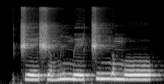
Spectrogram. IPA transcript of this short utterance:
t͡ʃeː˨ʃə˨mi˦ meː˧ t͡ʃi˦ŋə˦moː˧

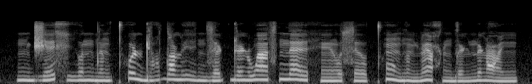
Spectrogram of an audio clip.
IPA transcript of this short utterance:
nd͡ʒe˩˥ xi̤˩ʊ̯ndə̃˩ɡt̪ʰʊ˥˨ɳ ɖi̤˩˥ dˤə˦ɳe̤˥˨ nzɘ˩˥ʈɖɘ˦ɳ wã˦sn̪ɛ˥˨ɪ̯ hẽ˩ʊ̯sɘ˩ʊ̯ t̪ʰõ˥˨ɡə̃˩ɡɳɛ̃˥˨ħ ŋɡɘ˩ɳ n̪ə˦ɳʕĩ˩

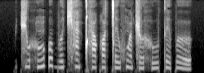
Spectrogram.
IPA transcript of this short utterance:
t͡ɕuhũ ʔobɵ t͡ɕʰæ̃ǃʰæqʷɑǀe xʷɑ̃ʈ͡ʂɵ hu t̪epɵ

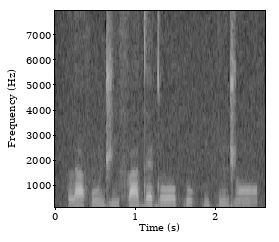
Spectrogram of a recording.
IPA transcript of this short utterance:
la˨fũ˨˦d͡ʒi˦ fa˧ dɛ˦do˦ | ɾu˨ k͡pi˨˦kĩ˧d͡ʒɔ̃˨

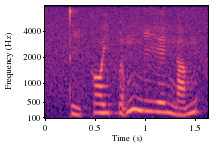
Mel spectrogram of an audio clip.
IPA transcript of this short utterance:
t̪i˨˩kɔ˧jɓə̰˧˥m ŋi˧ɣe˧ŋa˨˦m

